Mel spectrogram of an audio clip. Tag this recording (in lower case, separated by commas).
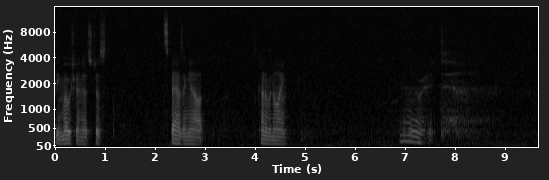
speech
